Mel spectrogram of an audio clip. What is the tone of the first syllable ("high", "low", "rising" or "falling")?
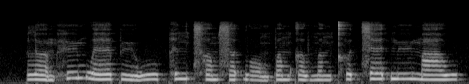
low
